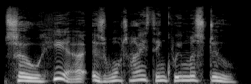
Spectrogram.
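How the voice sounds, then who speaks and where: A man voicing a courteous, composed gentleman lord in a storybook reading. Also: medium pitch, lively intonation, unhurried, husky, no echo, studio quality. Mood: calm, measured.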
